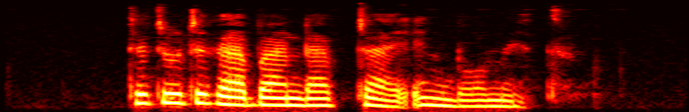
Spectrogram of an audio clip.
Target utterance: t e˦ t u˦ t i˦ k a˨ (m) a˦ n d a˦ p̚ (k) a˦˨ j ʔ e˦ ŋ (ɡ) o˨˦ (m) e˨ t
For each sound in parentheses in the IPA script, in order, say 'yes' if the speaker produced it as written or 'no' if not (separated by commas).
no, no, no, yes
